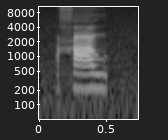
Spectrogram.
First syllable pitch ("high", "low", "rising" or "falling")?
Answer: high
